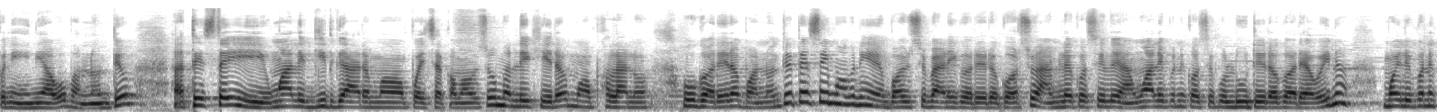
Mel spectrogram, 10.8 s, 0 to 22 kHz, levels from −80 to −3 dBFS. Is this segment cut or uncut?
uncut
